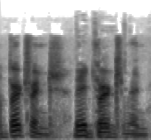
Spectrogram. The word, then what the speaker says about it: Bertrand: No, Bertrand. I always read it. I never pronounced it.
